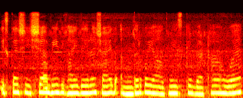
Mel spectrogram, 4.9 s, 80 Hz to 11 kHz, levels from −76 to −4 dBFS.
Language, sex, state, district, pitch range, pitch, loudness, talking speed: Hindi, female, Haryana, Rohtak, 195-210 Hz, 200 Hz, -11 LUFS, 170 wpm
